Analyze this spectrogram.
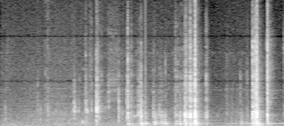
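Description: A cassette clatters into a tape player.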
